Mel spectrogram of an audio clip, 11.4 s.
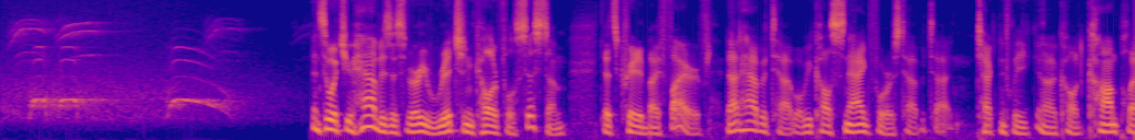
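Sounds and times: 
spotted owl hooting: 0.0 - 2.5
speech: 3.1 - 11.3.

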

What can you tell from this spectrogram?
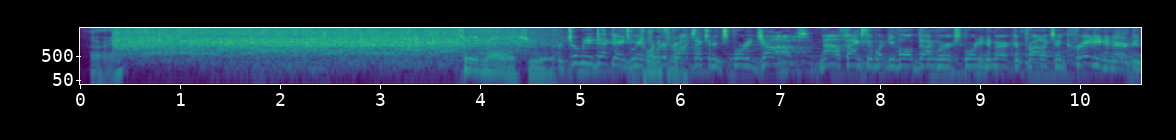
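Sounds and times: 
large audience applause during President Biden's State of the Union address: 0.3 - 4.8
speech: 3.8 - 10.5.

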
